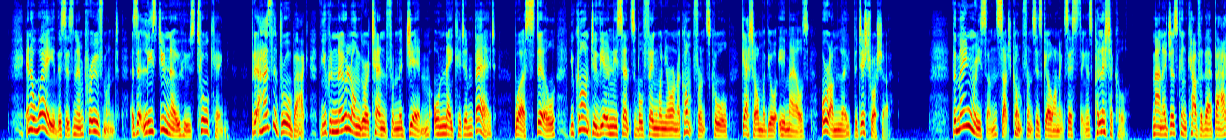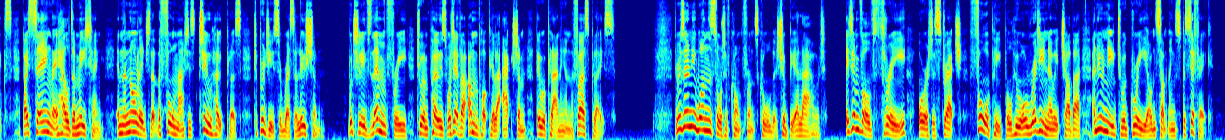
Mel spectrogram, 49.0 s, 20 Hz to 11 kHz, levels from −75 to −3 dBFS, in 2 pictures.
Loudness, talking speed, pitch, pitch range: -13 LUFS, 170 wpm, 175 Hz, 145-225 Hz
